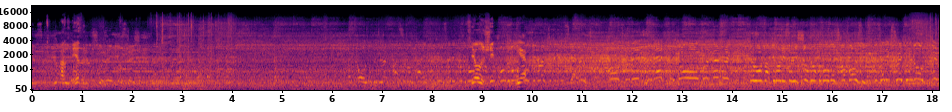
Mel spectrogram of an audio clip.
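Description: The radio playing in a Mercedes-Benz Sprinter van's cab, broadcast voices and music, over the steady engine and road noise of the van driving. The radio gets louder and busier about ten seconds in.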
